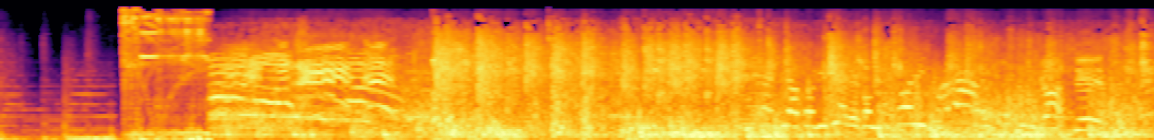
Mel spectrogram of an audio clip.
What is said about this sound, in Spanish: Eso produce una balacera tremenda que podemos tener algunos audios en este momento.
